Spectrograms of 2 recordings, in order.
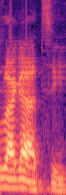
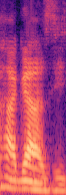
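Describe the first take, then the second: First: The name is said with Italian pronunciation. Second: The name is said with Portuguese pronunciation. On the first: "de toda forma em italiano ragazzi" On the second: "Em português vira ragazzi"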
